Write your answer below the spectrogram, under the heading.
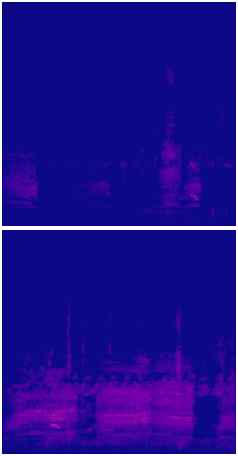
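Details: Black-shouldered kite fledglings, two of three siblings, squabbling over a mouse at the family perch tree after an adult delivered it. They give harsh, wheezy, hissing bursts in uneven bouts over noisy background.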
